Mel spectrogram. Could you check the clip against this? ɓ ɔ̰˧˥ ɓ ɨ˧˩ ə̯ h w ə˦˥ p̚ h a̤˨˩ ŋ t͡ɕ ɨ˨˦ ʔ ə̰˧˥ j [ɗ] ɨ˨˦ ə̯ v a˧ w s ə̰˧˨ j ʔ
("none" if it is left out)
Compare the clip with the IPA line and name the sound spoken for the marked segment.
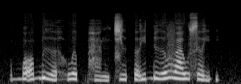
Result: ɗ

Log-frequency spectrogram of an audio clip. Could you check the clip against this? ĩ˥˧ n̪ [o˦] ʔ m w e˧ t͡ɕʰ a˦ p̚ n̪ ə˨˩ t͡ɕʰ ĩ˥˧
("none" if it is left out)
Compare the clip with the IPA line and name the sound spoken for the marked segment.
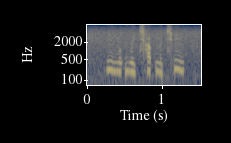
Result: o˦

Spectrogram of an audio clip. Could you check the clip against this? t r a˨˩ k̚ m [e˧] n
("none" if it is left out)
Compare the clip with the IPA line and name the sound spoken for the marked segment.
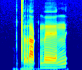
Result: e˩˦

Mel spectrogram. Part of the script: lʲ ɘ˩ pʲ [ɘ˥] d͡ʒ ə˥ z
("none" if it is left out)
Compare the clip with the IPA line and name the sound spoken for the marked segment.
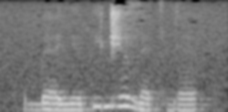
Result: ɘ˥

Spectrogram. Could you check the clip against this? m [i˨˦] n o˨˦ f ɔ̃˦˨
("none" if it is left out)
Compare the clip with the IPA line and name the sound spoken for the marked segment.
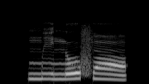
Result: i˨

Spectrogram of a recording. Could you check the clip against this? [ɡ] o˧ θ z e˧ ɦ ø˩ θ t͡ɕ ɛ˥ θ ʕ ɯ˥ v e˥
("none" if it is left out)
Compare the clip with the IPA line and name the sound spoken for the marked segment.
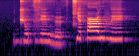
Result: d͡ʒ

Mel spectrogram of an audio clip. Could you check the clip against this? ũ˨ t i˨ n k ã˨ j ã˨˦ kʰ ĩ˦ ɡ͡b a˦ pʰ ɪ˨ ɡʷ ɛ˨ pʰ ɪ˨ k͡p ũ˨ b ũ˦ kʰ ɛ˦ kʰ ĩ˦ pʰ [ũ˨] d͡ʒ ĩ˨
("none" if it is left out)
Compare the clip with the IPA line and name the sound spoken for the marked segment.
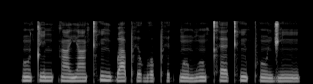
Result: ũ˨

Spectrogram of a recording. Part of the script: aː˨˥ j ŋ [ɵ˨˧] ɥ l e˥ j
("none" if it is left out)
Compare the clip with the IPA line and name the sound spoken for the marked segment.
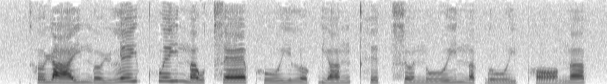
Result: ɵ˨˧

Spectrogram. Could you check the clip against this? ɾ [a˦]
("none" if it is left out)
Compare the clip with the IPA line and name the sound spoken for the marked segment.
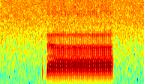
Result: a˦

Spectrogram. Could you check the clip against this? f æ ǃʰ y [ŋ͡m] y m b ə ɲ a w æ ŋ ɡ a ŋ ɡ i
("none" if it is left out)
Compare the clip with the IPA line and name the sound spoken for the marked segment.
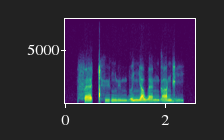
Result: ŋ͡m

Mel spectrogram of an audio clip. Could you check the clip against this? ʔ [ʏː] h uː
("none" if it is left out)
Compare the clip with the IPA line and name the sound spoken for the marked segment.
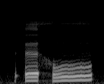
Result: ʏː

